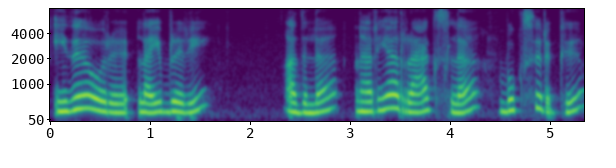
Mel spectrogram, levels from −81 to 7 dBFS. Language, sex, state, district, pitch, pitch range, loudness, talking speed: Tamil, female, Tamil Nadu, Nilgiris, 270 Hz, 250-315 Hz, -12 LUFS, 100 wpm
